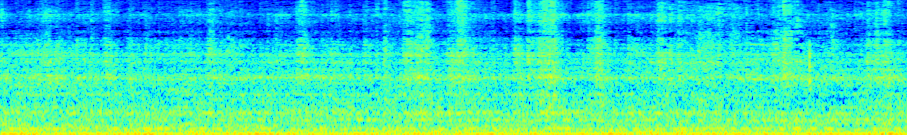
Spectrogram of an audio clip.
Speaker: I think it's good. I didn't record the noise it was making before, but uh it definitely sounds good now compared to to how it was sounding.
